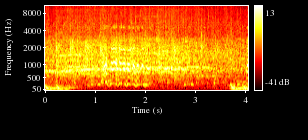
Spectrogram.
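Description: Studio audience applauding steadily, with faint voices over the clapping.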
